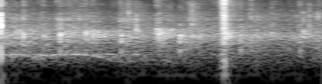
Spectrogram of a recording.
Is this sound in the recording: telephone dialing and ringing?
no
